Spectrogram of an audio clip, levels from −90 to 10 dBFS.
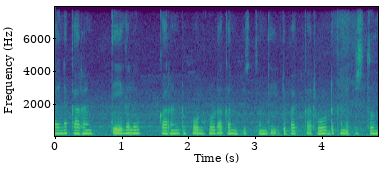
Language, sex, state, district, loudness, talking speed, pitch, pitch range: Telugu, female, Andhra Pradesh, Sri Satya Sai, -17 LUFS, 135 wpm, 185 Hz, 180-195 Hz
